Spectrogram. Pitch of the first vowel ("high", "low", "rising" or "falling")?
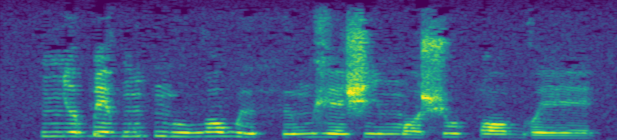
high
